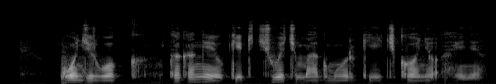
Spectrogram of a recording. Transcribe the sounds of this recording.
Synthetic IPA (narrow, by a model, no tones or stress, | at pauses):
pwoɲd͡ʒɾwɔkːakaŋejɔkitt͡ʃwet͡ʃmaɡmorkit͡ʃkʰɔɲɔ̰ʔaɦeɲa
